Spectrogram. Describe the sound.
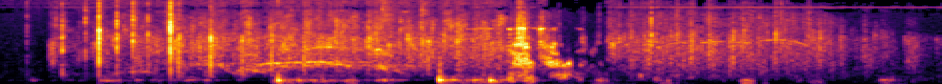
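Audience applause in Texas and Mexico welcoming the first speaker of an event: many hands clapping in a dense, steady patter that holds for several seconds, with scattered voices and cheers mixed in before it gradually thins out.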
